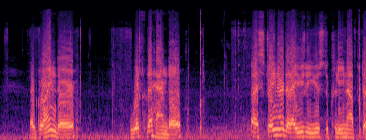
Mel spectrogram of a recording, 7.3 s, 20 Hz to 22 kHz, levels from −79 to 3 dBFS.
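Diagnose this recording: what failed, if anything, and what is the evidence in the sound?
Hard clipping throughout, at the converter or the gain stage feeding it. Overdriven by about 17 dB, roughly one sample in seven is cut flat. The waveform shows flat plateaus, and the spectrogram shows harmonics smeared far upward, heard as harsh fuzz on every loud sound.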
